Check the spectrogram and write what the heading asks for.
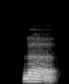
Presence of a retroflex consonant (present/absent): present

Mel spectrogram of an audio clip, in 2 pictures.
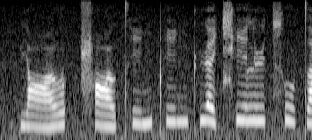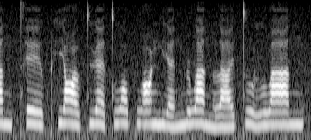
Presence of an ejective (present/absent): absent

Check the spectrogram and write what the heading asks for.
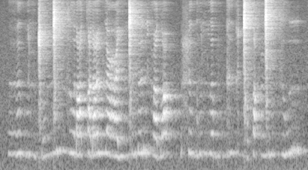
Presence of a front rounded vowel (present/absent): absent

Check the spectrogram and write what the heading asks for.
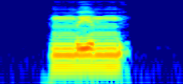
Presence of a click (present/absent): absent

